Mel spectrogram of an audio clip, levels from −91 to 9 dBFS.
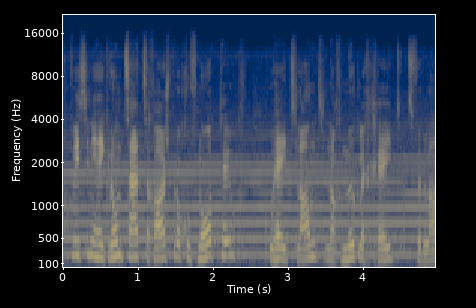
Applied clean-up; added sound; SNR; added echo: none; Wind instrument, woodwind instrument; 9 dB; none.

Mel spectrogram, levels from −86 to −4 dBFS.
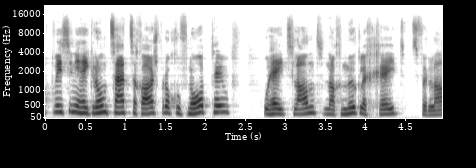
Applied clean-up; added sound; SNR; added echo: neural mask model DeepFilterNet 3.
